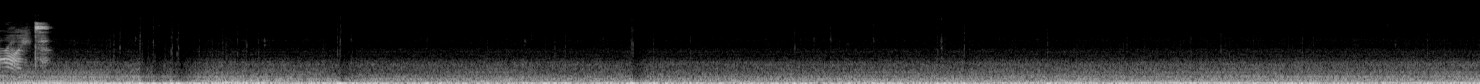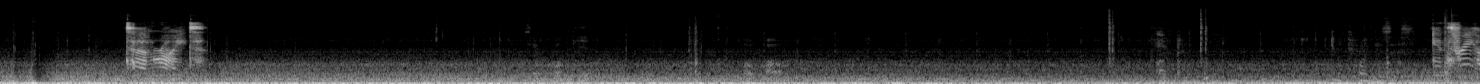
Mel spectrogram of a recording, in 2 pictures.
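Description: Steady low rumble of a car driving, tyre and engine noise heard from inside the cabin. About 16 seconds in comes one brief, higher-pitched burst.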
